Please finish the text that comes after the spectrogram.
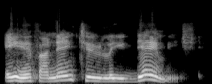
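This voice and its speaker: A man's voice: a little high, measured pace, darkish tone. Male panel guest, casual discussion, muffled lo-fi sound with no room echo.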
